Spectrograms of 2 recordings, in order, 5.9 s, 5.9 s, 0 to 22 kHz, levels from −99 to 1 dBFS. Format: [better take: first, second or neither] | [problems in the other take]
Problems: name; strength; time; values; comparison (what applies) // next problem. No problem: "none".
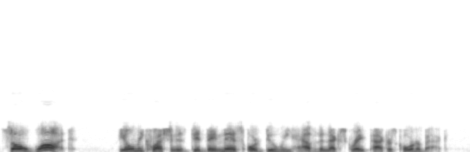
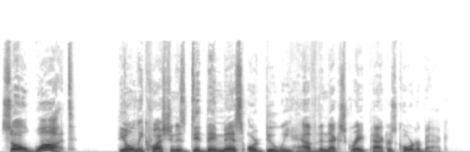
second | phone-call audio; poor line; nothing above 3.5 kHz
